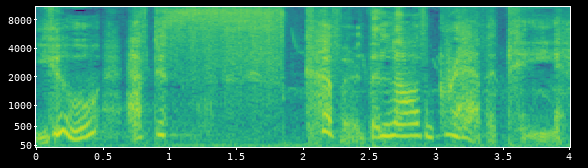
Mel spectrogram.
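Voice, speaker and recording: A put-on character voice pitched high moves at a fairly slow pace over clear background noise. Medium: short film. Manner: smooth, condescending.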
